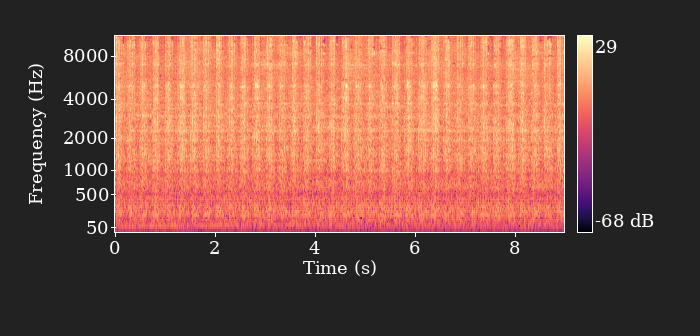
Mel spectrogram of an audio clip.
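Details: Mercedes-Benz Arocs truck, heavy diesel at idle: an even pulsing clatter at about four beats a second rides over the engine; abnormal noise from the gearbox.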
